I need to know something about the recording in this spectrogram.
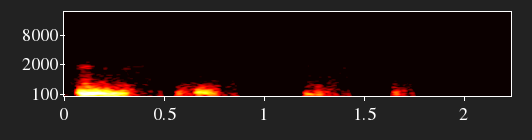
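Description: Near silence in a pause between speech, with a brief faint low sound just after the start and a few fainter short blips in the first second or so.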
